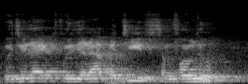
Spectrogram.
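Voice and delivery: hammed-up French waiter offering fondue; a hint of a French maître d'; mock French waiter. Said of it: "it could be French".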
